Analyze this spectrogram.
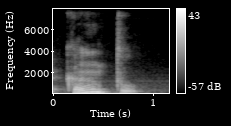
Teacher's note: Se eu falo a palavra canto, ó, esse an aqui, ó, eu falo o som do a somente esse n é apenas uma marca de nasalização. Então, eu não vou entender o N como um som, eu vou entender apenas como uma marca de nasalização.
